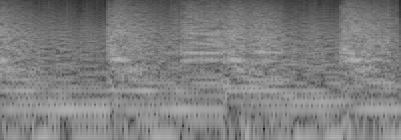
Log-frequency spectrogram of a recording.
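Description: Distorted metal guitar picked with the strings left ringing open rather than palm-muted, a dense sustained wash with a few faint pick accents, loud and close with nobody talking.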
